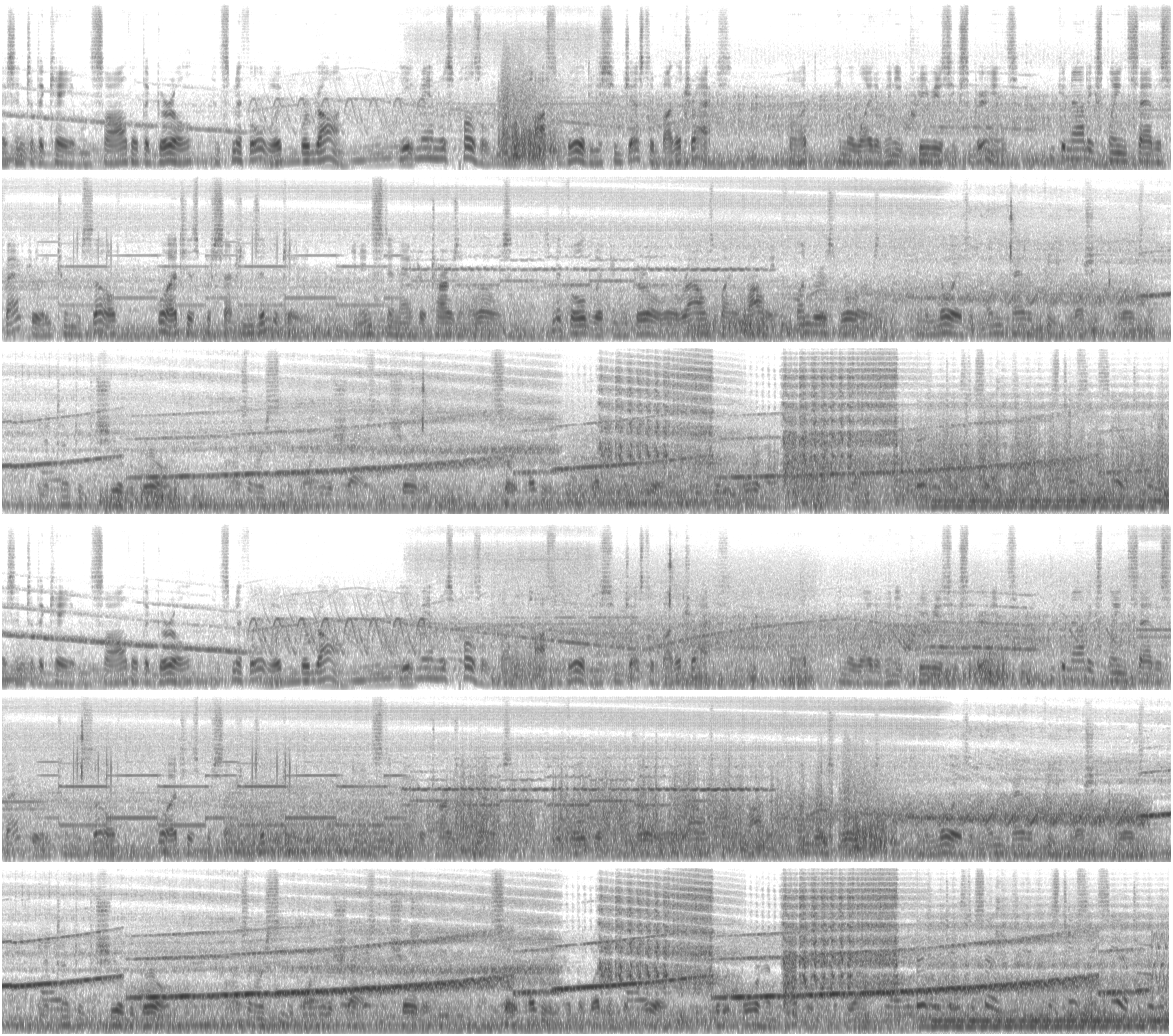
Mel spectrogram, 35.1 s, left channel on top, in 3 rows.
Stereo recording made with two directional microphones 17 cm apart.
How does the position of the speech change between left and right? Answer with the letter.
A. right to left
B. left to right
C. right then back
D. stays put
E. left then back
B.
